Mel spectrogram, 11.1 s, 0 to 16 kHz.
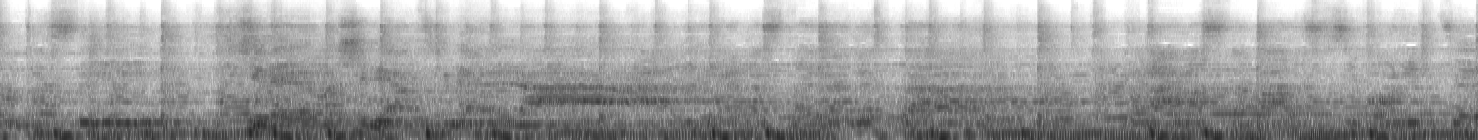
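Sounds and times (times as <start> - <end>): backing singers: 0.0 - 11.0
live pop-rock song: 0.0 - 11.0
man singing: 0.0 - 11.0.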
